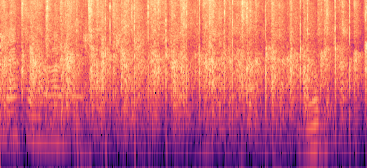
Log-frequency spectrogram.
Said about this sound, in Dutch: Nou, applaus.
